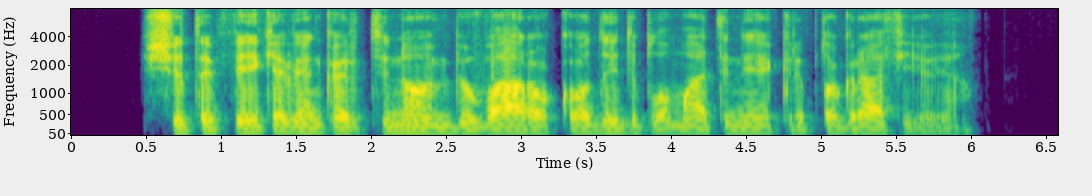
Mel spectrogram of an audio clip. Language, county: Lithuanian, Šiauliai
